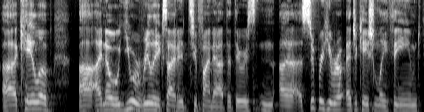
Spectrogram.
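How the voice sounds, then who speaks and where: An American man hosting a casual podcast chat in a halting, wry way with some swearing. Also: fairly high pitch, a bit bright. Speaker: podcast host.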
